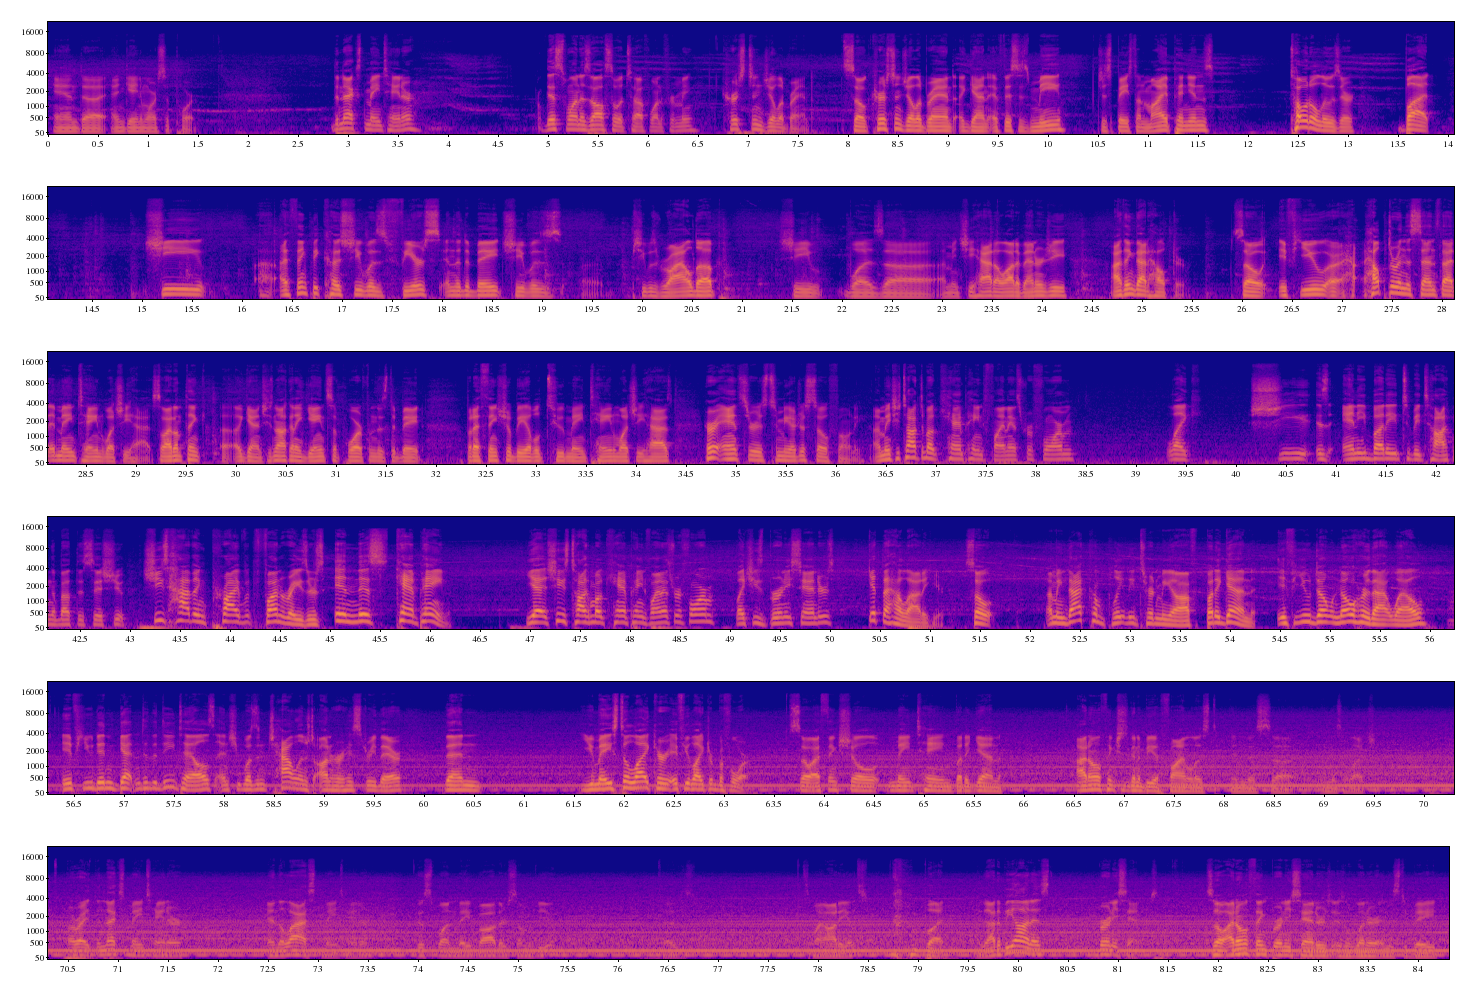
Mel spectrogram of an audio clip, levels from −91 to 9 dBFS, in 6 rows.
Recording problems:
machinery noise; loud; throughout; 9 dB below the speech

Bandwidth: 15 kHz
